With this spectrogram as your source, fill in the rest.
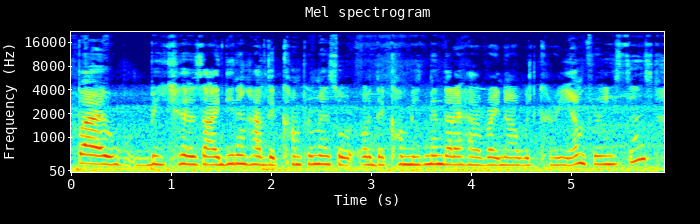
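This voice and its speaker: Speaking at a moderate pace with a level, slightly high, darkish voice, a young vlogger from Colombia muses aloud in accented English that she learned as a second language. Her talk is hesitant, full of fillers and restarts, and the recording is rough with a little background noise.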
